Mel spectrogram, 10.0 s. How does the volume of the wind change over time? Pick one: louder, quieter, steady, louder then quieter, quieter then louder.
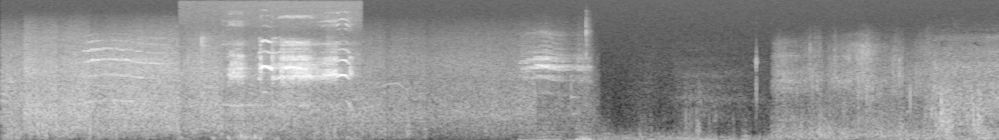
quieter then louder.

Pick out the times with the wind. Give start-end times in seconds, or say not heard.
0.0-9.9.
